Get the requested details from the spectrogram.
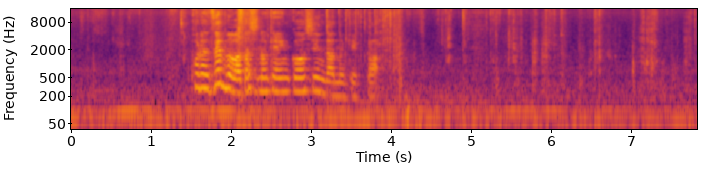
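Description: A cardboard box rustles as it is handled.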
